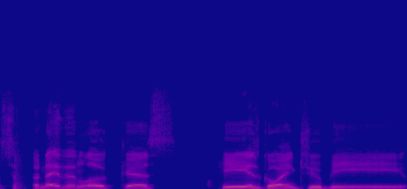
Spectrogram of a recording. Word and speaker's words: Lukes: up either way, but his name is pronounced Nathan Lucas, even though it is spelled Lukes. I'm going to continue to go with Lukes.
